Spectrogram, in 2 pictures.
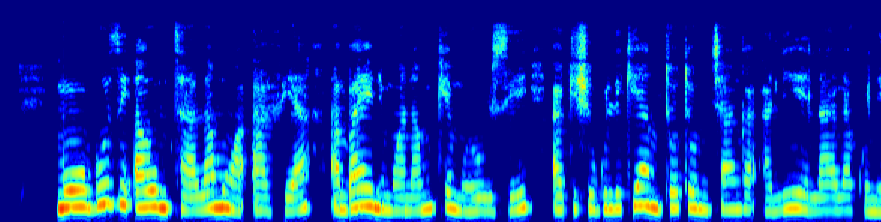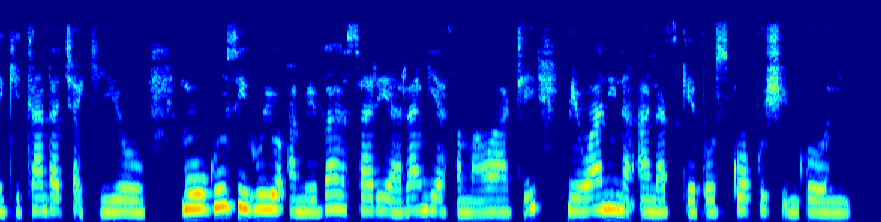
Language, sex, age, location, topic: Swahili, female, 50+, Kisumu, health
